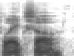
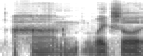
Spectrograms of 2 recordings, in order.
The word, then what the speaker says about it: WGSL: a new shading language wgsl which we pronounce wixel wixel is being defined in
